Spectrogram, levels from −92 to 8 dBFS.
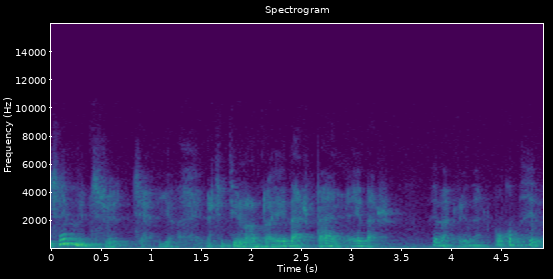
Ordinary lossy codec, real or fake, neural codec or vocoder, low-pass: none; real; none; 10.8 kHz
